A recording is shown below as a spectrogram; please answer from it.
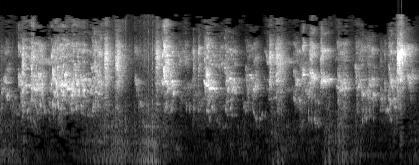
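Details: Budgerigars make mating and courtship sounds, chattering in a fast, scratchy warble of chirps and squawks.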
